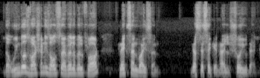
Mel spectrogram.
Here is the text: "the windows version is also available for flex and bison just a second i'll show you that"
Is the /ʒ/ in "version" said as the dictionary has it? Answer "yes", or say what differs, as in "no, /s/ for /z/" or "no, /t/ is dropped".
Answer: no, /ʃ/ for /ʒ/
